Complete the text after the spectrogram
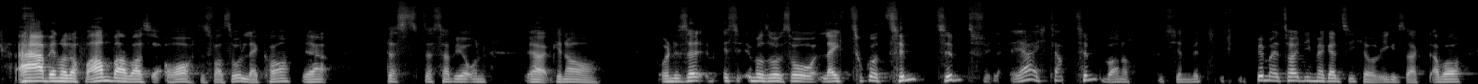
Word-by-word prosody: Ah, 155 +2 +10
wenn 155 0 +7
er 145 - +8
noch 140 -2 +3
warm 165 +3 +7
war, 145 -3 +7
war's 125 -1 +2
ja - - -6
oh, 125 +3 0
das 105 - -16
war 105 -2 -5
so 140 +8 -2
lecker. 130 +4 -3
Ja. 120 0 -3 0.6
Das - - -9
das 125 -2 -10
haben 125 0 -5
wir 130 -2 -1
und 125 +1 -9 0.4
ja, 120 -2 0
genau. 115 -6 -5 0.5
Und 135 +2 -3
es 140 -1 -3
se 170 +1 +2 0.2
ist 155 -1 -7
immer 160 -2 0
so 150 +1 +3
so 145 -3 +1
leicht 145 0 -1
Zucker, 160 +1 -4
Zimt 190 +7 -1
Zimt, 195 +2 -3
viellei - - -19
ja, 210 +2 -5
ich 165 -3 -12
glaube, 190 -2 -12
Zimt 215 +3 -7
war 115 +1 -6
noch 120 -1 -14 0.2
bisschen 120 -1 -14
mit. 125 +3 -15
Ich 150 - -27 0.2
bin 195 -1 +2
mir 180 - -4
jetzt 165 +1 -8
heute 175 -1 +1
nicht 165 -1 -7
mehr 155 -2 -3
ganz 145 -1 -2
sicher, 120 -5 -8
wie 115 - -9
gesagt. 105 -2 -9
Aber 125 +1 -1
140 Hz, 215 wpm, -22 LUFS, 120-160 Hz, 0.6 s, Ah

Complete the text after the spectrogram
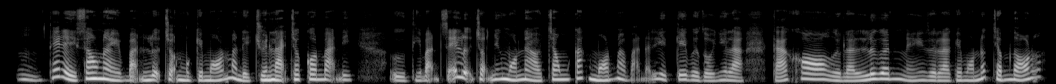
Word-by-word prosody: Ừm. 220 -5 -8
Thế 350 +1 -1
để 240 - +4
sau 270 +7 +6
này 225 -8 +5
bạn 180 - -4
lựa 195 0 +2
chọn 205 - -1
một 190 - -1
cái 190 - -2
món 190 +8 +1
mà 280 - +3
để 175 -6 +1
truyền 200 +4 +3
lại 200 -3 +5
cho 230 - +1
con 230 0 +1
bạn 230 +2 -3
đi, 210 -1 -6 0.4
ừ, 180 -1 -4
thì 180 - -8
bạn 195 +6 -5
sẽ 320 +5 -3
lựa 285 -5 +1
chọn 235 0 -4
những 240 +3 +4
món 210 -1 +3
nào 195 -7 +1
trong 225 +4 0
các 285 +2 -4
món 200 -2 +2
mà 260 -3 -1
bạn 205 - -13
đã - - -13
liệt 235 -5 -5
kê 225 0 0
vừa 195 -2 -3
rồi? 170 -1 -4
Như 200 +2 -4
là 180 -4 -2 0.3
cá 175 +3 -1
kho, 240 -1 +3
rồi 180 -3 -2
là 170 0 -2
lươn 245 +5 +2
này, 185 0 -5
rồi 185 -1 -3
là 175 -1 -2
cái 185 +2 -4
món 185 +1 -2
nước 285 +5 -2
chấm 215 -2 0
đó 215 +1 +2
nữa? 320 +6 -7
215 Hz, 305 wpm, -20 LUFS, 185-240 Hz, 0.4 s, sau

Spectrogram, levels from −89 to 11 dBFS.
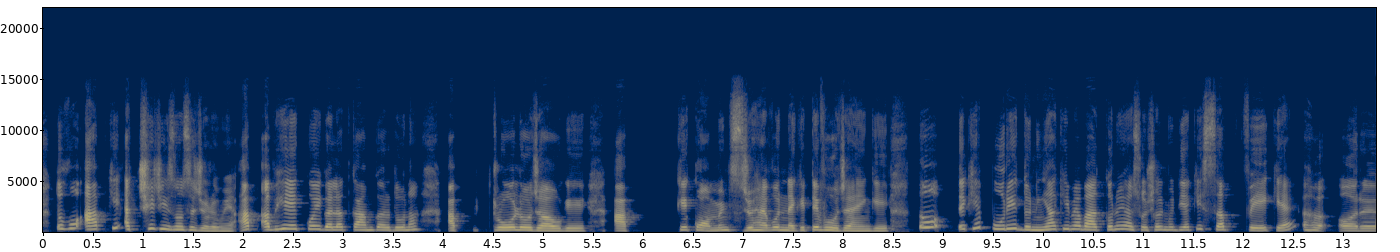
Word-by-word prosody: तो 365 - -1
वो 410 - -1
आपकी 335 +6 -2
अच्छी 320 +5 +2
चीज़ों 315 -5 0
से - - 0
जुड़े 200 -6 -2
हुए 175 0 -6
हैं। 180 - -7
आप 310 +2 +4
अभी 295 +5 +4
एक 360 0 -4
कोई 330 -1 0
गलत 270 0 0
काम 250 -1 +1
कर 250 -1 -2
दो 250 - 0
ना, 275 +3 -4 0.3
आप 225 0 +2 0.3
ट्रोल 250 +1 +4
हो 250 -1 +5
जाओगे, 210 -1 +2 0.3
आपके 210 +5 -1
कमेंट्स 240 0 0
जो 240 - +2
हैं 235 -1 +4
वो 255 +3 0
नेगेटिव 240 +2 +1
हो 240 -2 +3
जाएँगे। 200 -2 -1 0.3
तो - - +3 0.2
देखिए 400 +6 -1
पूरी 355 +2 +1
दुनिया 285 +2 +2
की 350 - -2
मैं 335 -1 0
बात 275 -2 +4
करूँ 310 +3 -2
या 325 - 0
सोशल 280 0 -3
मीडिया 260 -1 -3
की 345 - -6
सब 295 -4 0 0.2
फ़ेक 230 -1 0
है 240 +4 0
अह 240 -1 -3 0.3
और 210 -1 -1
255 Hz, 210 wpm, -24 LUFS, 225-310 Hz, 0.3 s, हो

